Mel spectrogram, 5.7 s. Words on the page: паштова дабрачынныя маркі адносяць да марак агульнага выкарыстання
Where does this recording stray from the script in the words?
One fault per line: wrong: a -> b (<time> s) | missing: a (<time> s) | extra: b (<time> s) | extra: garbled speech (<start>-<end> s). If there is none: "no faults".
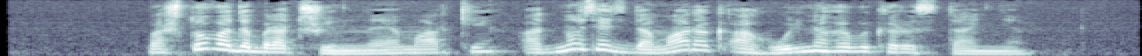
no faults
